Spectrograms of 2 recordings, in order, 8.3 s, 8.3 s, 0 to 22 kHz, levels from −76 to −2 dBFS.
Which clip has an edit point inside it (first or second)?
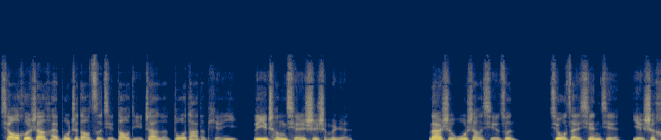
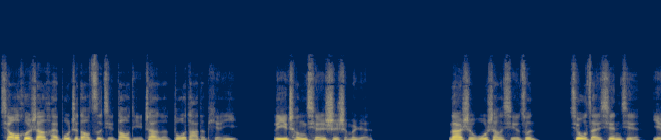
first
